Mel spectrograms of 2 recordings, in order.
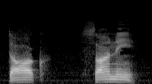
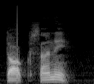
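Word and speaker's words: daquisani: And the U-I is silent. You just kind of sound out the Q sound. So here's how it sounds. Dark sunny. Dark sunny.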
